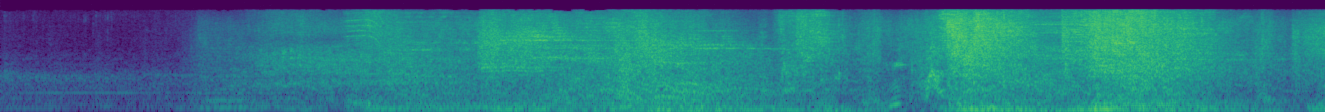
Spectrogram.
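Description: Fantasy battle sound effects crackle, whoosh and clash in quick bursts.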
